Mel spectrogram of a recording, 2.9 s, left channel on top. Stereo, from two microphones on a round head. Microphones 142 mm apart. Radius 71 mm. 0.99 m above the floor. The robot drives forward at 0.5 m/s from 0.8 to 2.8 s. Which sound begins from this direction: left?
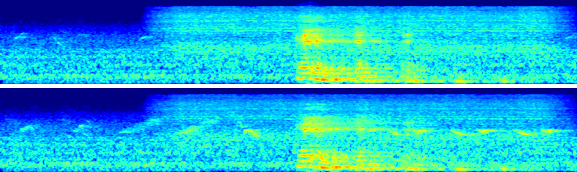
Laughter, at 1.5 s.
